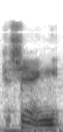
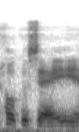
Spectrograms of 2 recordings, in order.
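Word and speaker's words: 刻晴: Like, those characters are pronounced Kaching in Chinese and Hokusei in Japanese.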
